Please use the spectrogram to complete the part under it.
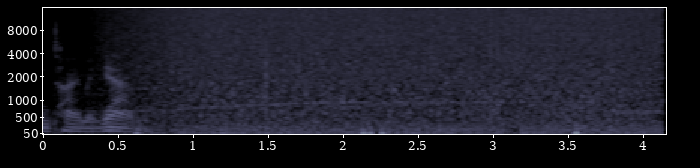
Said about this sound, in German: Die Rohdaten von Kepler. Ins Akustische übertragen ein chaotisches Rauschen. Scheinbar.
